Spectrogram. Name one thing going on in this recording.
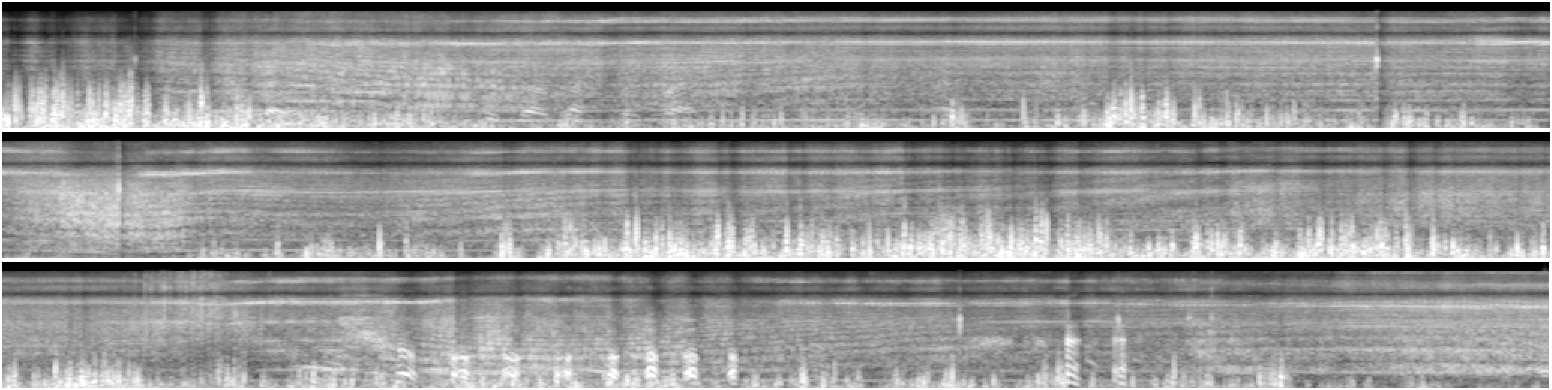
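A model helicopter's engine whines loudly, rising and falling in pitch as it swoops past.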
